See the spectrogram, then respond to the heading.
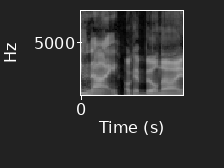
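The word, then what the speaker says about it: Nighy: I never know how to pronounce I this. say Nye.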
